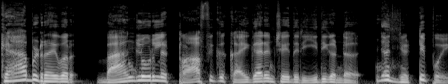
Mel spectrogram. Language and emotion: Malayalam, surprised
